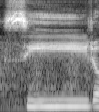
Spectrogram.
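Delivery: सीर held long and loud on the ee; stressed long ee. Shown as a demonstration. Teacher explaining why long ee is written, stressed long ee. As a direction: push and stretch the ee in सीर. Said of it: "ज़्यादा stress देकर बोलनी पड़ती है".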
